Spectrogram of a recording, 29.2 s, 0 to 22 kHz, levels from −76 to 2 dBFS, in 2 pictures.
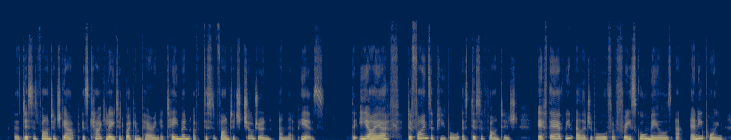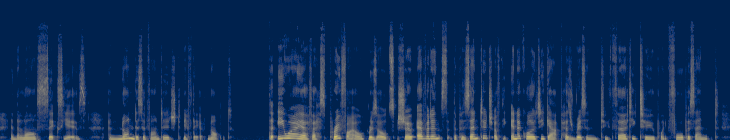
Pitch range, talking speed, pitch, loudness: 235-290 Hz, 125 wpm, 265 Hz, -27 LUFS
